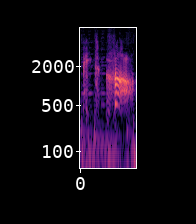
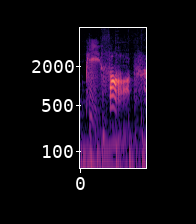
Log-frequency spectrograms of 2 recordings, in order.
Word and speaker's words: pizza: For example, pizza is pronounced pizza rather than pizza.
